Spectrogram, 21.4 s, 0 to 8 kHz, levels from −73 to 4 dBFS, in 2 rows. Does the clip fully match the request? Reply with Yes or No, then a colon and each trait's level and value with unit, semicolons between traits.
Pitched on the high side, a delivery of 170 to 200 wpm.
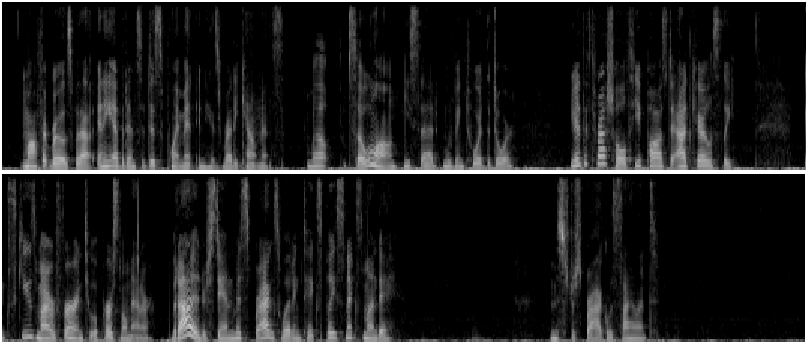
No: high, 200 Hz; slow, 135 wpm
